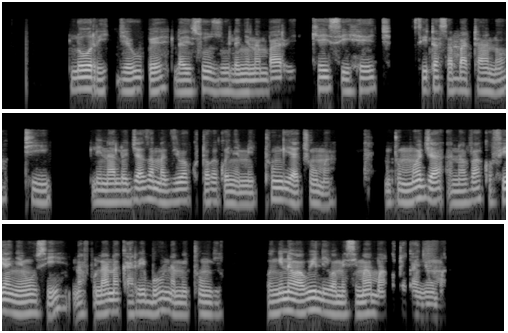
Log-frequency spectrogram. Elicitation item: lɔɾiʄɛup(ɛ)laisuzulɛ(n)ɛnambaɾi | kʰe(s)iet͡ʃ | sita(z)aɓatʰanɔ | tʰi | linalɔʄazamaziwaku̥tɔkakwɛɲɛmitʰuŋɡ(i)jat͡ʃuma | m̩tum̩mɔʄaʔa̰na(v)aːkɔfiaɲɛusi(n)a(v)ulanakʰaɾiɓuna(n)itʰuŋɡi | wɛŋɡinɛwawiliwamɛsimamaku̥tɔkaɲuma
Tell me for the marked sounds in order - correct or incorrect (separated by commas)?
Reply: correct, incorrect, correct, incorrect, correct, correct, correct, incorrect, incorrect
